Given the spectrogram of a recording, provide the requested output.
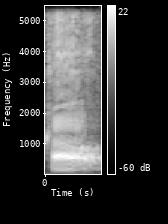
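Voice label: "call", male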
